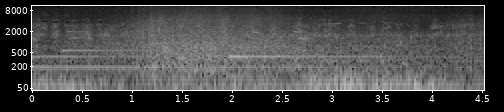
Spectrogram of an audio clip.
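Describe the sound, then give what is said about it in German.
Steady wash of ocean surf fills the scene, a continuous broad rushing roar, while birds call over it with long, honking, goose-like tones that drift in and out. “Es ist ein stetiges Hin und her, begleitet vom beruhigenden Rauschen des Meeres und dem Rufen der Vögel.”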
